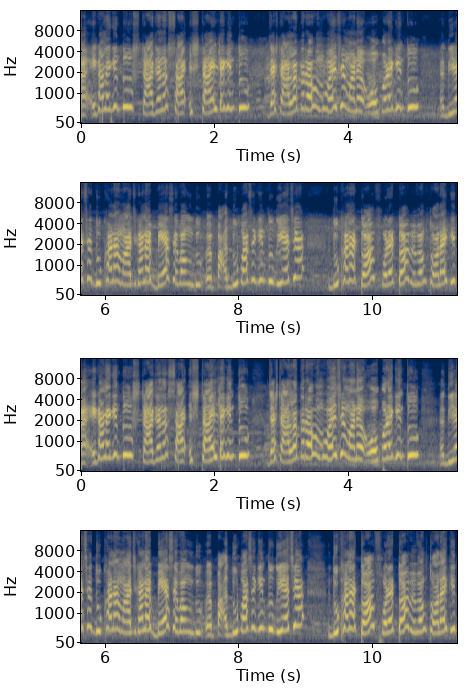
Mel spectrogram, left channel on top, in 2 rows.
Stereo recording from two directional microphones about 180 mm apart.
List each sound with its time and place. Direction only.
0.0 s speech: 20° right (ahead or behind)
1.5 s a woman's voice: 35° right (ahead or behind)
